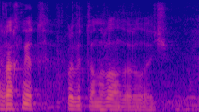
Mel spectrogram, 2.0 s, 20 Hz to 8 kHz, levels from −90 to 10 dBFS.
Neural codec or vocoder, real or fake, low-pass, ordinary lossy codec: none; real; none; none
